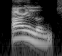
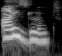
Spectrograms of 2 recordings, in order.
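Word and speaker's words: island: قال برض كلمه كلمه ايلاند ايلاند طبعا في ناس بتغلط وتقول عليها ايسلند طبعا كلمه ايسلاند غلط ليه لان سايل الصح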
